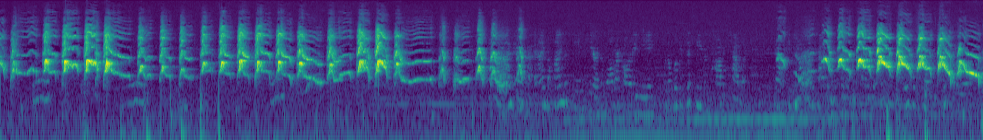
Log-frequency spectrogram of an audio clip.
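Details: A litter of five-week-old puppies from Flute, girls and two boys, cry in a rapid run of high, downward-sliding yelps, falling quiet for several seconds before a fresh burst of yips resumes.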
